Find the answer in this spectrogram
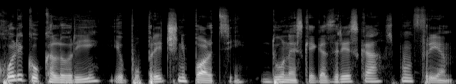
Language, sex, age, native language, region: Slovenian, male, 18-29, Slovenian, Carinthia region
